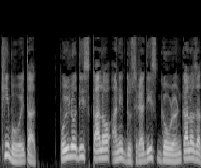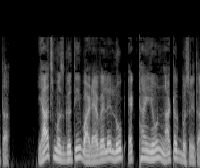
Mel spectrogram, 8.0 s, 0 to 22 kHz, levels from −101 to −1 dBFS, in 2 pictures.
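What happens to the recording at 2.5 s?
At 2.5 s it's the same as everywhere else: dull, smeared speech with nothing above 9.9 kHz and a fizzy warble, likely AAC compression at a low bitrate.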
